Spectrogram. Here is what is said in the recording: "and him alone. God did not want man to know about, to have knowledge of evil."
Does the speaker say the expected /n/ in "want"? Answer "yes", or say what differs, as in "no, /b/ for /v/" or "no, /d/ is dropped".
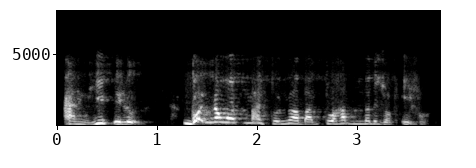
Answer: no, /n/ is dropped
